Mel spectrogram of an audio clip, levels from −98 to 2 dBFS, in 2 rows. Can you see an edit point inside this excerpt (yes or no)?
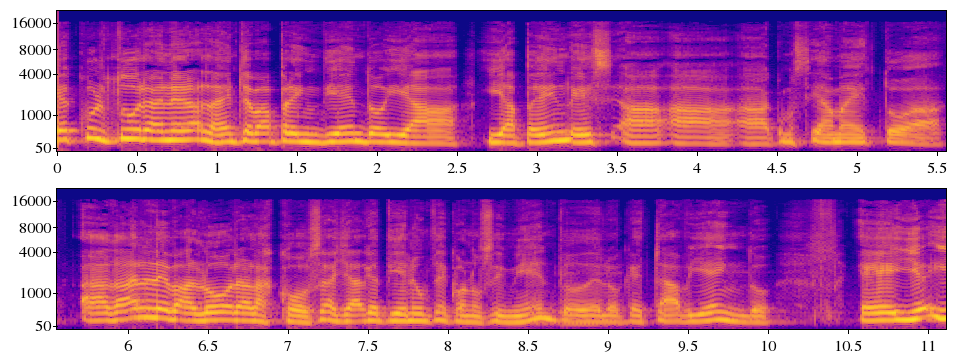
yes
